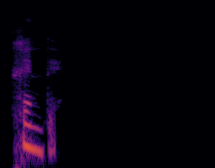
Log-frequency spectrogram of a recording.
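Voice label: "gente", Spanish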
